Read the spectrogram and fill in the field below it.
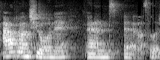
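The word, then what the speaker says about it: arancione: and it's um uh whenever it's c or an i it's always a ch ch sound so some a common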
